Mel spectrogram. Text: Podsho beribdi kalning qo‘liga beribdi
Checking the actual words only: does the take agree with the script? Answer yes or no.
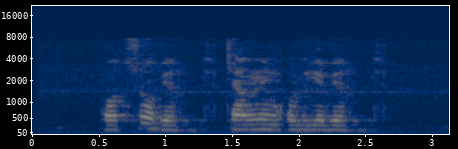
yes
